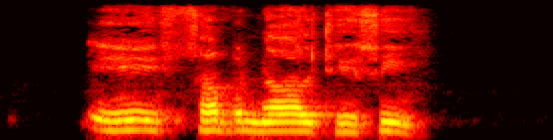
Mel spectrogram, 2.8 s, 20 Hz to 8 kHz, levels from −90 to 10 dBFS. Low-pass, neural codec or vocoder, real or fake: 7.2 kHz; none; real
